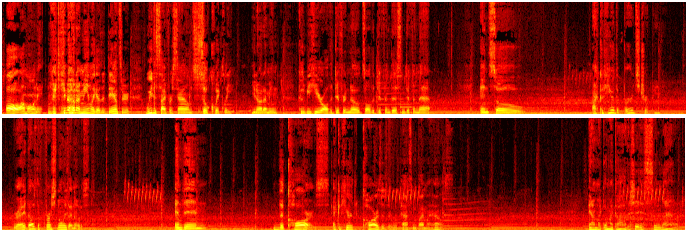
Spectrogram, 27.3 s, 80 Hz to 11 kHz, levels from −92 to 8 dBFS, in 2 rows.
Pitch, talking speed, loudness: 140 Hz, 180 wpm, -23 LUFS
